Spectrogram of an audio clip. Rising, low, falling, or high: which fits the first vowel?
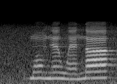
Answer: high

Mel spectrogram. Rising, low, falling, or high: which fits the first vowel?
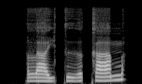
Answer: low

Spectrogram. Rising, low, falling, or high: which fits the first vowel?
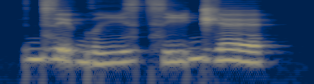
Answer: falling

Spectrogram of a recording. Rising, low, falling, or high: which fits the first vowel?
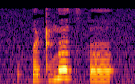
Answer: low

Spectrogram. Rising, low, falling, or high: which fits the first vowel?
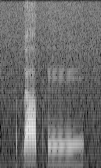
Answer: high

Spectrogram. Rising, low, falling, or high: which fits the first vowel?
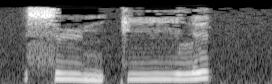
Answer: low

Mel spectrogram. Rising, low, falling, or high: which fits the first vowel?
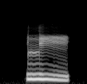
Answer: falling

